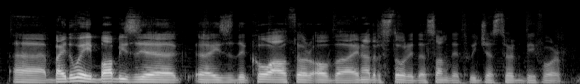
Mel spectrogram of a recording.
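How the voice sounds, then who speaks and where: A man with an Italian accent talks at a fairly quick pace in a fairly low, dark, mellow voice with fairly even intonation. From Italy. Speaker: musician. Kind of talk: radio interview. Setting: studio. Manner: halting.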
